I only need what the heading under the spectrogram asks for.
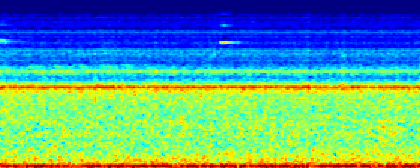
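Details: Gray tree frogs calling from trees beside the French Broad River after rain, heard during a river float: a steady, high, continuous trilling band runs through the whole stretch over a low rumbling background.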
